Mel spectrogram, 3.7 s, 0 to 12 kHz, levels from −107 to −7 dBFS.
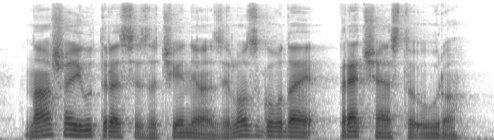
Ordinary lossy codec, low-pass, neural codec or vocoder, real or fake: none; 10.8 kHz; none; real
